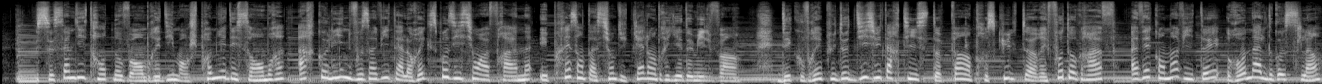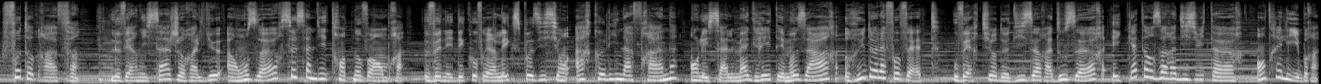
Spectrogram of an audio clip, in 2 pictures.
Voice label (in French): Voix Femme, voix off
